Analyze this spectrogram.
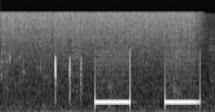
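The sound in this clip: Telephone busy tone after a caller's line dropped during a radio phone-in: two steady low beeps of equal length, evenly spaced, preceded by a few faint short blips.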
